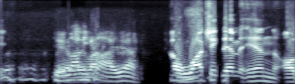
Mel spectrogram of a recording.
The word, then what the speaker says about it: Leilani Kai: Leilani Kai? Leilani Kai, yeah.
